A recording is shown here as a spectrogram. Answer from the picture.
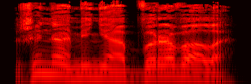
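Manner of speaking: high loud enraged yell. A narrator's reading. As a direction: roar the accusation. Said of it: "заорал Кит". (орёт)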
